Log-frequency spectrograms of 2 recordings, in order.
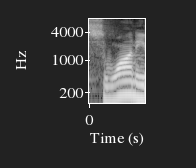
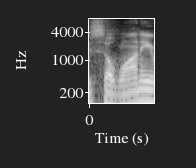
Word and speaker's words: Swanee: It's Swanee River, which I remember specifically because I'm a Florida native. That is Right. our state song. It is spelled Swanee. He leaves a whole syllable out of this.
